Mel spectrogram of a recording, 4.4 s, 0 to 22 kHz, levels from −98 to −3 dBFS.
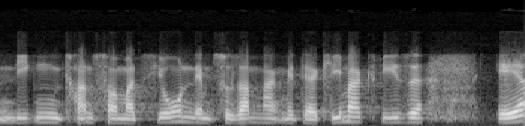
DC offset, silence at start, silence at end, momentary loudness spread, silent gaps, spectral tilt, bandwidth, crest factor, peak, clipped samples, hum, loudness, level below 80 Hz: under 0.1%; 0 s; 0 s; 7 LU; none; -7.5 dB/octave; 5.2 kHz; 20 dB; -4 dBFS; under 0.1%; none; -25 LUFS; -74 dBFS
